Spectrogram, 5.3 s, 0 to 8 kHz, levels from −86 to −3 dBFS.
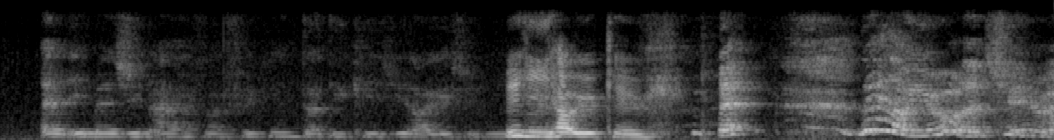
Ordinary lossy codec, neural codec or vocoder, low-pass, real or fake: none; none; 7.2 kHz; real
